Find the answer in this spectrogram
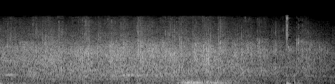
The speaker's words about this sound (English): So I'd like to give them a round of applause. Would you join us?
